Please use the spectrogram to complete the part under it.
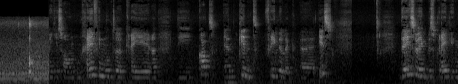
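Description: A young woman speaks calmly close to the microphone.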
